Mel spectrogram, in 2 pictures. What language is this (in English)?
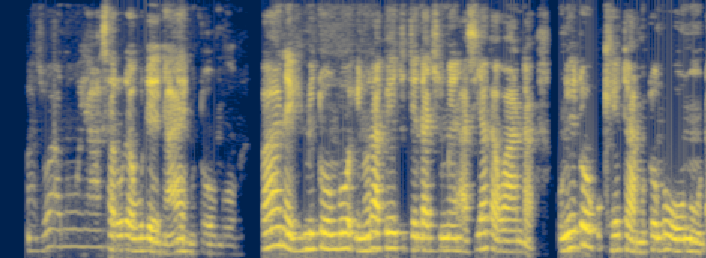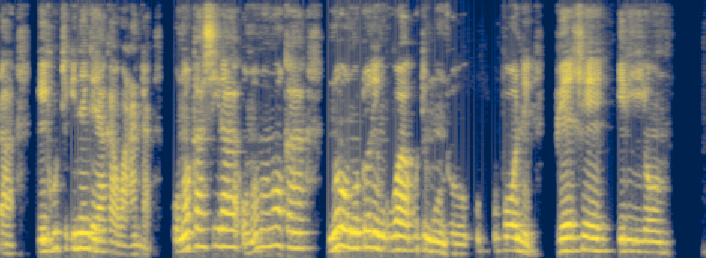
Ndau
